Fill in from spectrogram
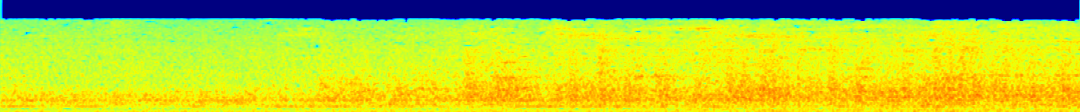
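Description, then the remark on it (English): A subway train at a subway station rushes past on the express track, a steady loud roar of wheels and rumbling cars building slightly over several seconds, with no talking. “Yet another one coming down the express track.”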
